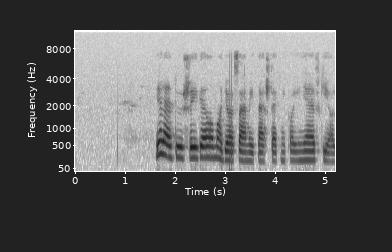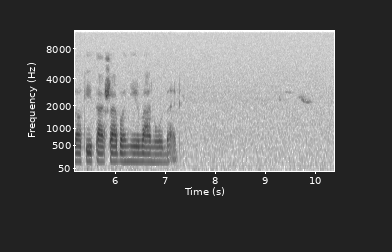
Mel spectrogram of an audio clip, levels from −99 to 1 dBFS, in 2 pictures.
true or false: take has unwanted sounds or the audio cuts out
false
